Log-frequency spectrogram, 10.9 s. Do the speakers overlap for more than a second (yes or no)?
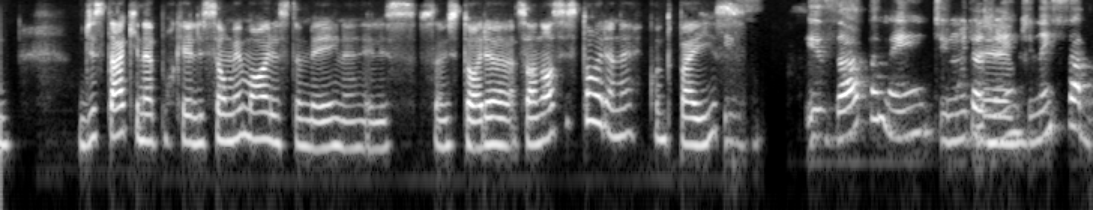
no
